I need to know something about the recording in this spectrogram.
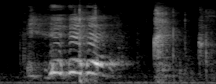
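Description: Children laughing: a loud burst of child laughter starting about a quarter second in, then a shorter burst about a second and a half in.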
